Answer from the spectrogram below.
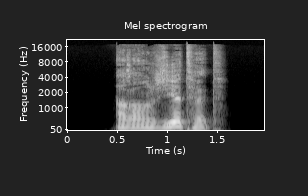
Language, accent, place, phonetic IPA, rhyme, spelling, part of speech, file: German, Germany, Berlin, [aʁɑ̃ˈʒiːɐ̯tət], -iːɐ̯tət, arrangiertet, verb, De-arrangiertet.ogg
- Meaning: inflection of arrangieren: 1. second-person plural preterite 2. second-person plural subjunctive II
